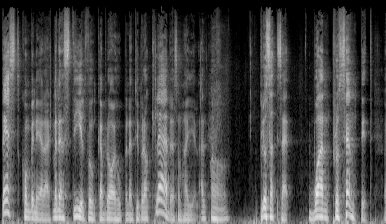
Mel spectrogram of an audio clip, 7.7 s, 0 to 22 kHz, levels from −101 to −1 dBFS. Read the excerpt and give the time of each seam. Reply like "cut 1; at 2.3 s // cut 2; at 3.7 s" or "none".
cut 1; at 1.0 s // cut 2; at 1.7 s // cut 3; at 5.5 s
